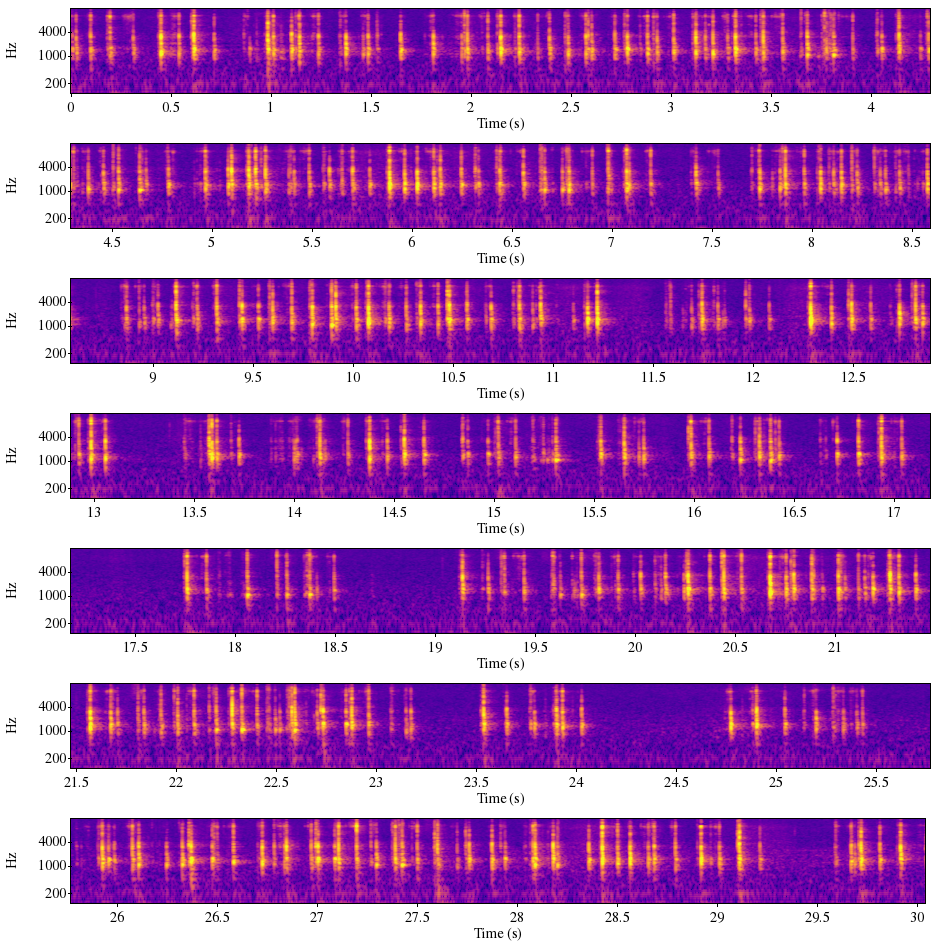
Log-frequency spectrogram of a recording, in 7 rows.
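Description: Steady typing on an Akko 3061 Neon mechanical keyboard fitted with Gateron Pink linear switches (45 gf), a dense run of keystroke clacks broken by a few short pauses, the longest about a second and a half just past the middle.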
